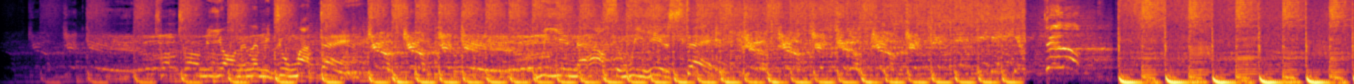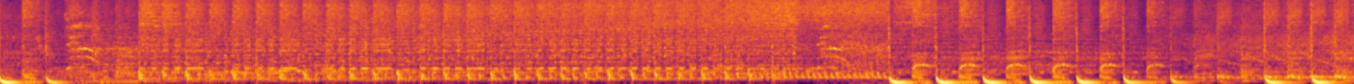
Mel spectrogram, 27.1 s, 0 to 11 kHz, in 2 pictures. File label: Epic Mashup Party Megamix 128 Bpm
